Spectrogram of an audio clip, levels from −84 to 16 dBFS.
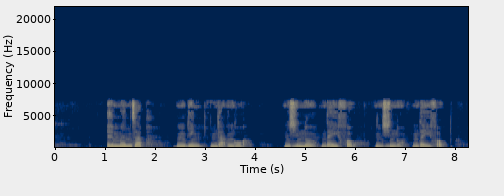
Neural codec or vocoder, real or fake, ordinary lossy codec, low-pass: none; real; MP3, 96 kbps; 7.2 kHz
